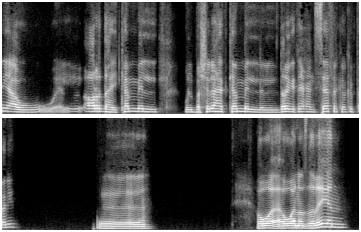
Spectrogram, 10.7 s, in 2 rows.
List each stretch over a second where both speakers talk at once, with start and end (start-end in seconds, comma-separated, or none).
none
